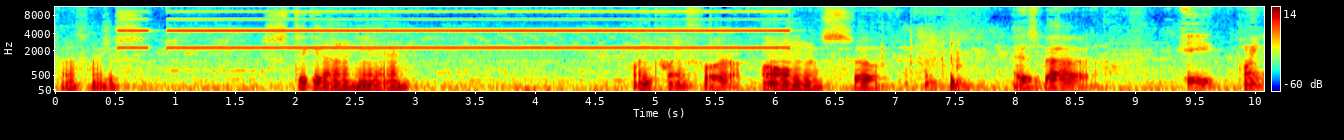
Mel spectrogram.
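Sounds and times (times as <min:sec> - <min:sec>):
high-pitched beeper tone: 0:00.5 - 0:06.2.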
